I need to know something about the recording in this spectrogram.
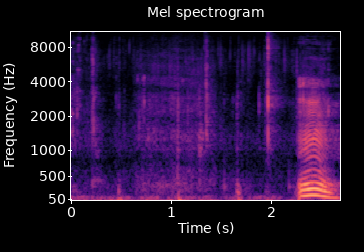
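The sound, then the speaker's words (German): Soft squishy chewing of thinly sliced dumplings, with a few moist bites and mouth clicks over about two seconds, then someone lets out a loud appreciative hum. “Und dann lass uns doch einfach mal reinbeißen, wie das Ganze schmeckt.”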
